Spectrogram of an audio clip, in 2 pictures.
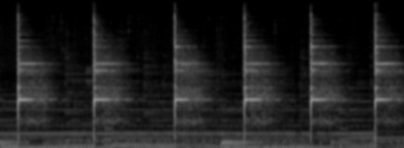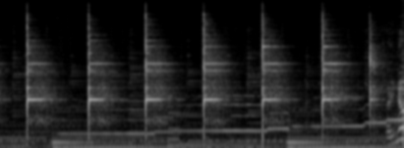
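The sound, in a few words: hammer forging hot axe steel on anvil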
